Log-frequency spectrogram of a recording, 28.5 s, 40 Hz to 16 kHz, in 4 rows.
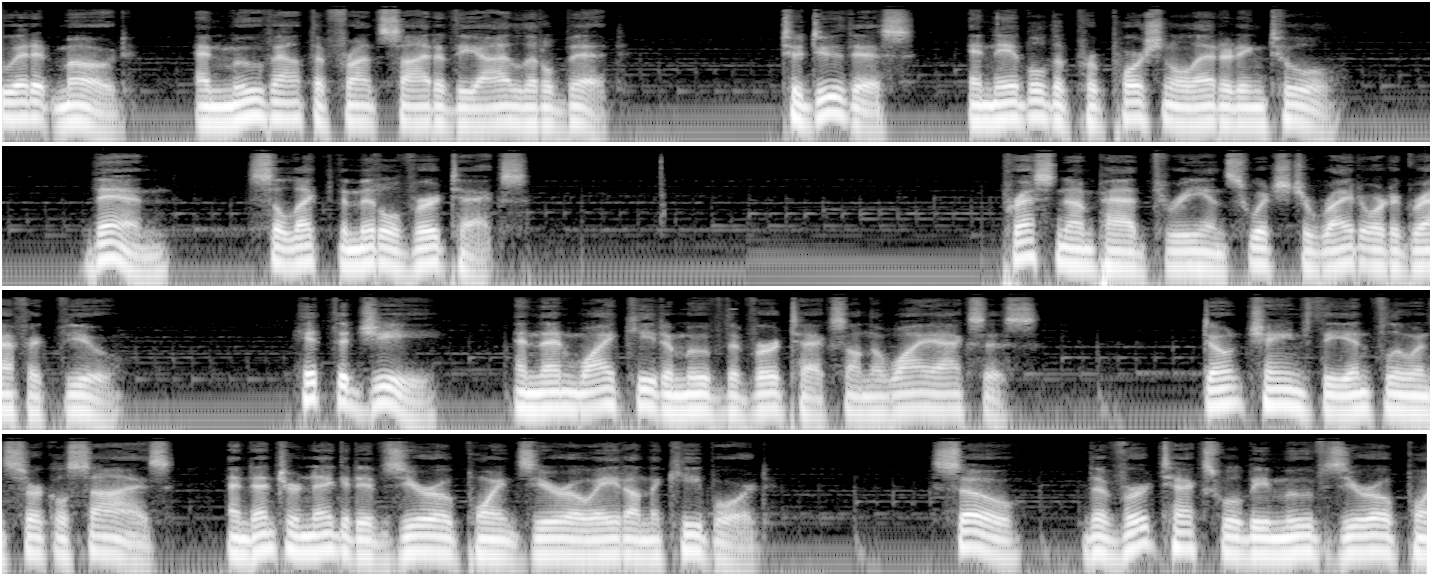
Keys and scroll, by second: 12.2 KP_3, 15.5 g, 15.9 y, 22.6 KP_Subtract, 23.2 KP_0, 23.7 KP_Decimal, 24.1 KP_0, 24.4 KP_8, 25.6 KP_Enter.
